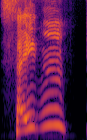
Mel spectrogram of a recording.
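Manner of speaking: very high, shocked church lady gasp, popped out.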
